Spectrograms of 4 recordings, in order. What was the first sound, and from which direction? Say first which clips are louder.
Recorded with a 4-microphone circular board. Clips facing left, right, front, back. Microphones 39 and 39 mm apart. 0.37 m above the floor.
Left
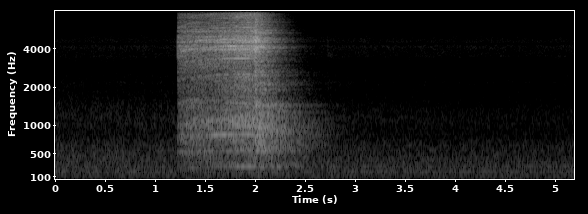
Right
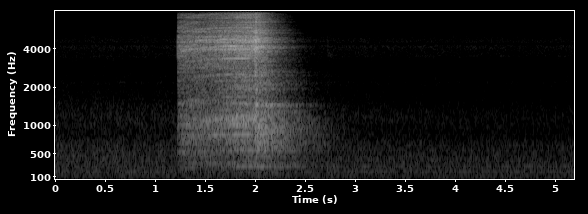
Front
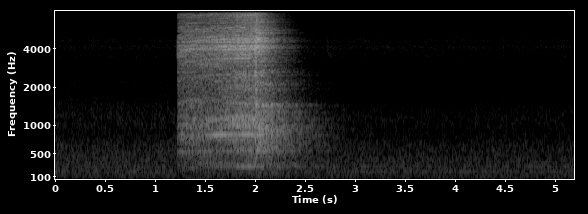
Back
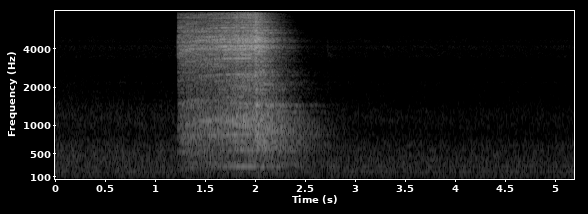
A drill: even, front 1 dB; 5° left.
